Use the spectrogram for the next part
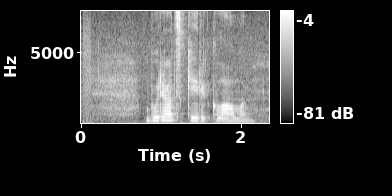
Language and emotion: Russian, neutral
